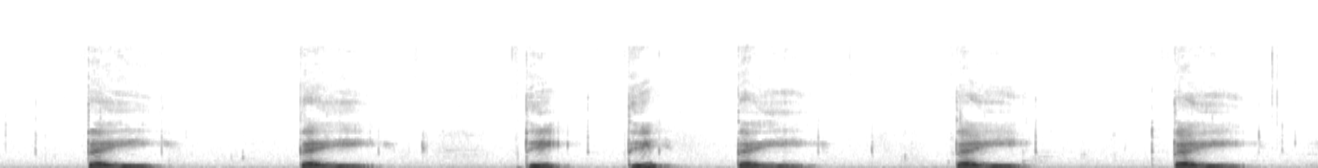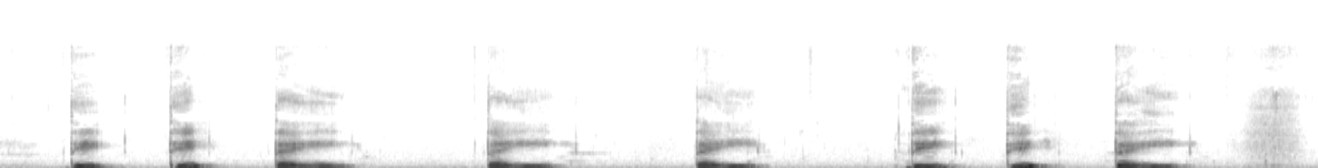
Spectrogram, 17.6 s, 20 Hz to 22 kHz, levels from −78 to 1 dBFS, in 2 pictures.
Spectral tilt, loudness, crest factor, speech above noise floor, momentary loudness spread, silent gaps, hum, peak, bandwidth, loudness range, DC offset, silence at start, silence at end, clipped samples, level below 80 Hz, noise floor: -6 dB/octave; -28 LUFS; 20 dB; 33 dB; 16 LU; none; 60 Hz at -60 dBFS; -10 dBFS; 16 kHz; 3 LU; under 0.1%; 0.6 s; 0.3 s; under 0.1%; -60 dBFS; -59 dBFS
